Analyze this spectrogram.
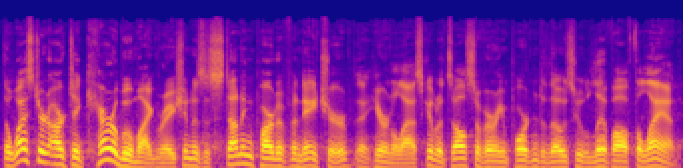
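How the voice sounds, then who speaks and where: A man's voice: lowish voice, lively intonation, fast talker, darkish tone. A man with an American accent anchoring a television newscast, reading scripted news.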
